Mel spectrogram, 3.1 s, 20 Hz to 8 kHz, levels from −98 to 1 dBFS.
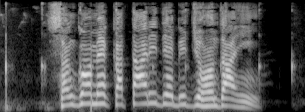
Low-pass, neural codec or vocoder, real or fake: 7.2 kHz; none; real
